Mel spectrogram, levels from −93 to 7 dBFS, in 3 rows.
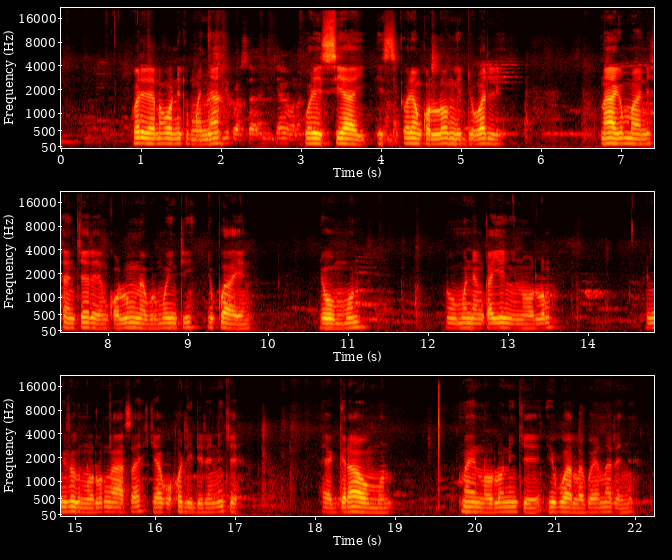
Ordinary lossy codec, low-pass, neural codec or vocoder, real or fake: none; none; vocoder, 44.1 kHz, 128 mel bands every 256 samples, BigVGAN v2; fake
